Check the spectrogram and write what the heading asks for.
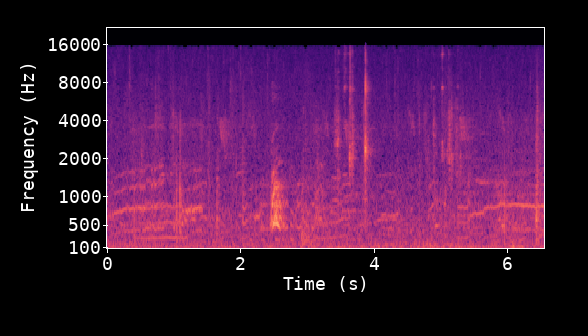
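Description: Faint drawn-out animal calls in the background, with one short louder cry about two and a half seconds in and a few light clicks near four seconds.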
